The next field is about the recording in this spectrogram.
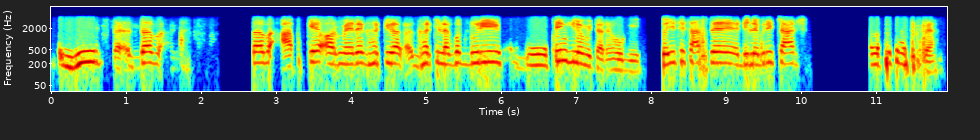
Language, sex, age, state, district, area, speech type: Hindi, male, 18-30, Uttar Pradesh, Sonbhadra, rural, conversation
